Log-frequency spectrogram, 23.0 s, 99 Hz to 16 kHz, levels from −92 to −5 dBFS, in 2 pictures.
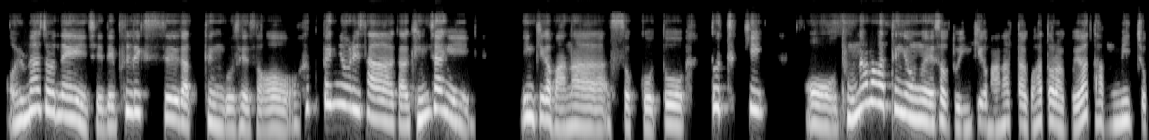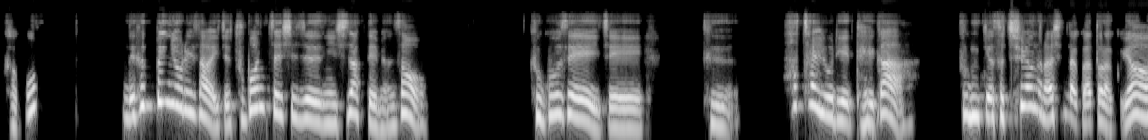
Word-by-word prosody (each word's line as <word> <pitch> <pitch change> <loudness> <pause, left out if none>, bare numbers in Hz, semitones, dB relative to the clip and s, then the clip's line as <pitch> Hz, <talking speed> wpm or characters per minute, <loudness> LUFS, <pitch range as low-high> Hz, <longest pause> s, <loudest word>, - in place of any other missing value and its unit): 얼마 225 +12 +2
전에 255 -7 +2
이제 160 +1 -5
넷플릭스 235 - 0
같은 180 -2 -2
곳에서 155 0 -3
흑백요리사가 295 - 0
굉장히 220 - +1 0.5
인기가 230 -1 +2
많았었고 165 -1 -3
또, 180 -2 +2 0.3
또 335 - +3
특히 310 -2 -2 0.4
어 170 -4 +1
동남아 270 - +3
같은 350 -5 +2
경우에서도 210 -6 +2
인기가 170 +4 -6
많았다고 180 +3 -5
하더라고요, 190 -1 +1
남미 195 +2 -3
쪽하고. 170 - -3 0.9
근데 230 0 +1
흑백요리사 345 - +2
이제 170 +2 -3
두 215 - -6
번째 320 -3 +2
시즌이 210 -6 +1
시작되면서 180 - 0 1.1
그곳에 245 -2 +2
이제 155 -1 0 0.6
그 175 -3 -5 0.6
사찰 345 -2 +2
요리의 210 -6 +2
대가 190 +9 +2 0.6
분께서 240 -2 +2
출연을 325 +4 +2
하신다고 225 -2 +1
하더라고요. 210 +7 +2
215 Hz, 290 characters per minute, -22 LUFS, 175-265 Hz, 1.1 s, 또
